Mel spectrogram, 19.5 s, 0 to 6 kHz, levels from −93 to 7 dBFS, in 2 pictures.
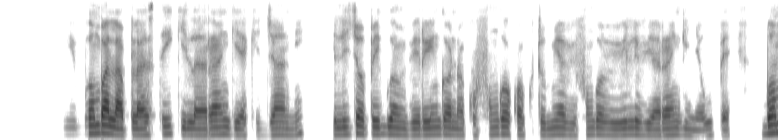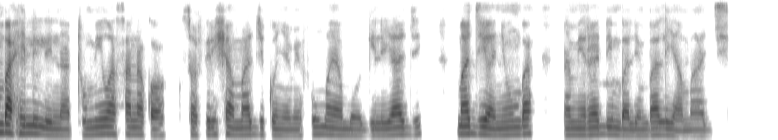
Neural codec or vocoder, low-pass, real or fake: autoencoder, 48 kHz, 128 numbers a frame, DAC-VAE, trained on Japanese speech; 5.4 kHz; fake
